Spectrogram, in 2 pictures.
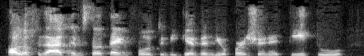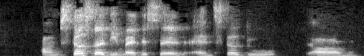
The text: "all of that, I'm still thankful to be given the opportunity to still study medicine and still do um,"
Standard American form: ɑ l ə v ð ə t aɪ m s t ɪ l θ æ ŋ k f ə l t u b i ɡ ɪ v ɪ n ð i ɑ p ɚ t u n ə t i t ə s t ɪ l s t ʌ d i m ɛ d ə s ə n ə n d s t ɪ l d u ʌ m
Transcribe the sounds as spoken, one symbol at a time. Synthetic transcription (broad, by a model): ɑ l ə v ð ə t aɪ m s t ɪ l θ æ ŋ k f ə l t u b i ɡ ɪ v ɪ n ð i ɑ p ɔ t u n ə t i t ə s t ɪ l s t ʌ d i m ɛ d ə s ə n ə n d s t ɪ l d u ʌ m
